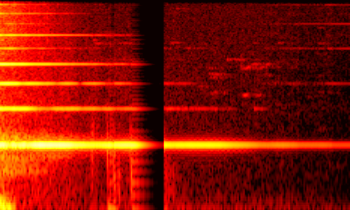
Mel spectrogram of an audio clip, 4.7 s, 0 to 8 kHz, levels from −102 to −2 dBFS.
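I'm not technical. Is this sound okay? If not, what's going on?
No. From 1.22 to 1.77 s the music turns choppy and a bit robotic. This is repeated packet loss: four short chunks went missing and were patched by stretching nearby sound.

From 1.77 to 2.20 s the music gives way to a fading buzz, then a brief silence before it returns. That's likely a long network dropout, where nothing arrived for a while.

The call connection's codec also cuts everything above 8 kHz, so the music sounds duller.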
